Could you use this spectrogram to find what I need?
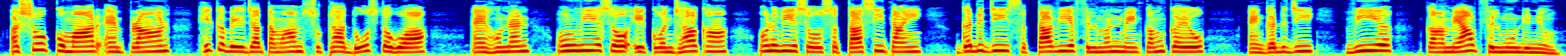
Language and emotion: Sindhi, neutral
